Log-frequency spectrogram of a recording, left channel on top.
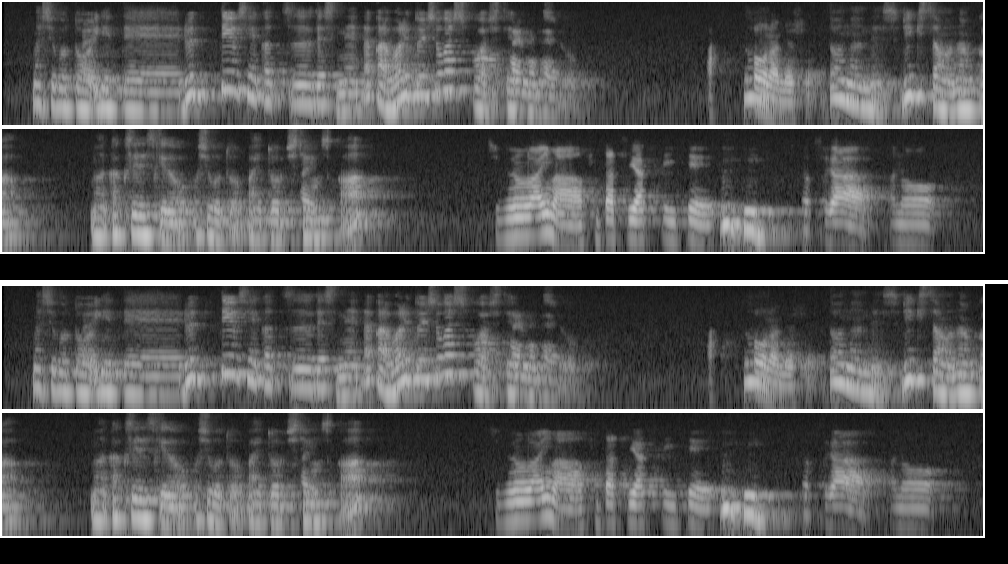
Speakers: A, on the left; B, on the left.
A: まあ、仕事を入れてるっていう生活ですね。
B: はい。
A: だから割と忙しくはしてるんですよ。
B: ああはいはいはい。あ、そうなんですね。
A: うん。そうなんです。リキさんはなんか、まあ、学生ですけど、お仕事、バイトしてますか
B: はい。自分は今、二つやっていて、
A: うんうん。
B: 一つが、あの、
